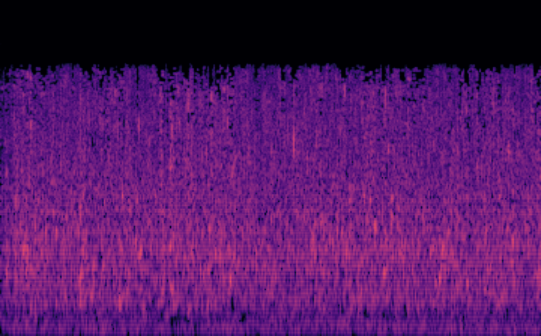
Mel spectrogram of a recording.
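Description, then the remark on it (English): Steady rushing and babbling of a flowing river, continuous, with a dense bright wash of water noise that holds even throughout, no voices. “Now, dip your cup into the river, which flows with the goodness of clear, clean, drinkable water.”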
